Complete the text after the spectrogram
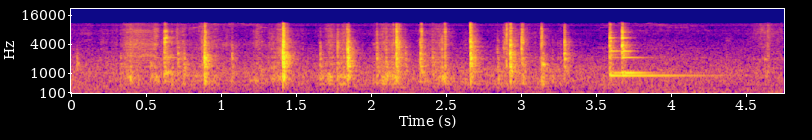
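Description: Metal tools click and tap against engine parts.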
